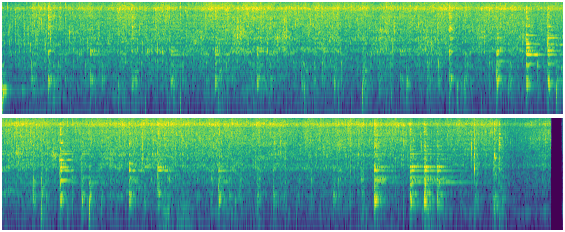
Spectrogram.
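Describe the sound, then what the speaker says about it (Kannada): Onions fry in a pan with loud, steady sizzling and frequent stirring clatter from a utensil, close up and continuous, with no talk. "ನೋಡಿ, ಇವಾಗ ಚೆನ್ನಾಗಿ ಫ್ರೈ ಆಗಿದೆ ಈರುಳ್ಳಿ ಎಲ್ಲ"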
